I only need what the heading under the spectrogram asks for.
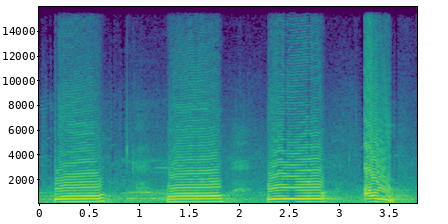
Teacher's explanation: वे स्वर जिनके उच्चारण में होठों की आकृति वृत्त के समान गोल हो जाती है, वृत्ताकार स्वर कहलाते हैं।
